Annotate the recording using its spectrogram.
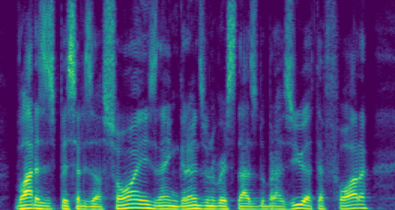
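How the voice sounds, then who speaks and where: The speaker has a Paraná accent. Intonation stays fairly even over a quiet background. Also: man. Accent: Paraná accent, rolled R. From Paraná, Brazil. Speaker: retail management specialist. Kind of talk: podcast interview.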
